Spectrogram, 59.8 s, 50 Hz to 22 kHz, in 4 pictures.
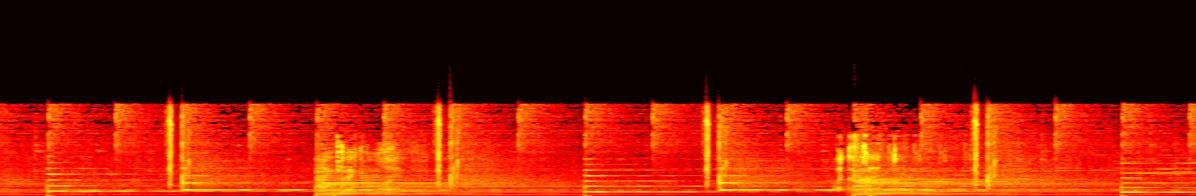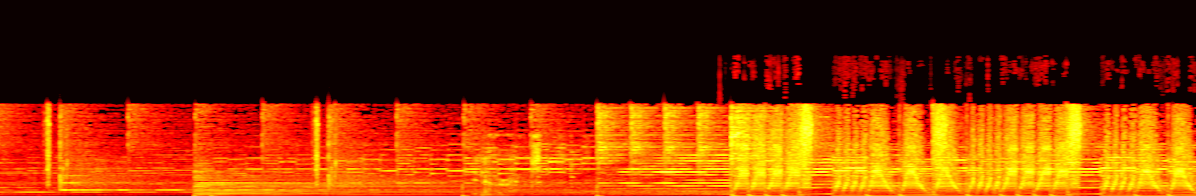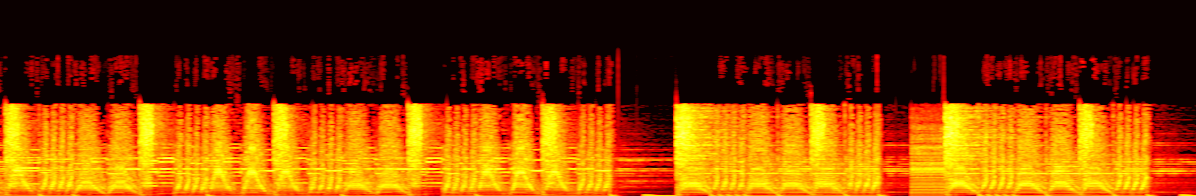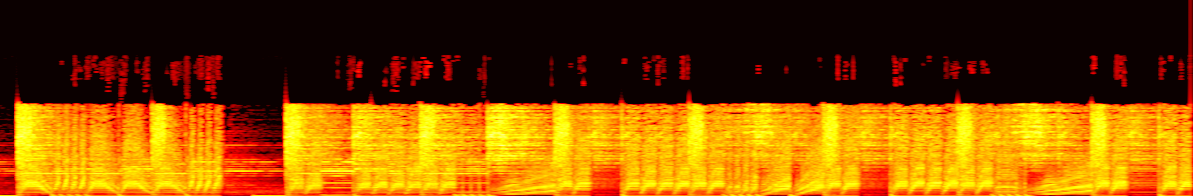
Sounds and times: Dubstep: 0.0s - 59.7s.

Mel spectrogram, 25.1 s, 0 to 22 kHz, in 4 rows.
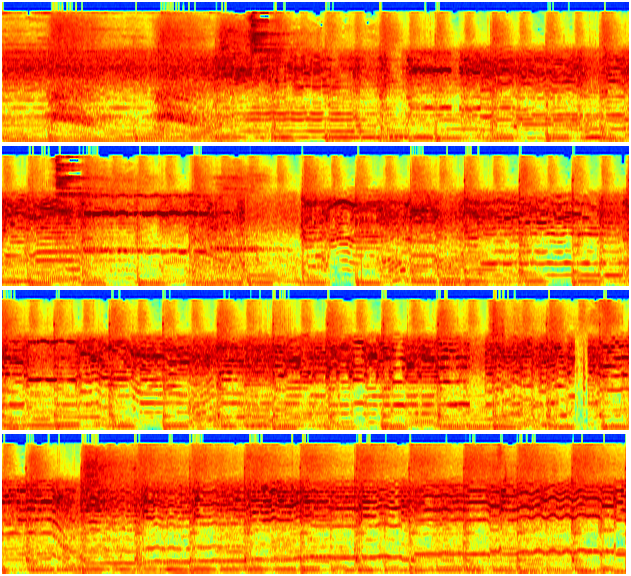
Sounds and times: Music: 0.0s - 25.0s.

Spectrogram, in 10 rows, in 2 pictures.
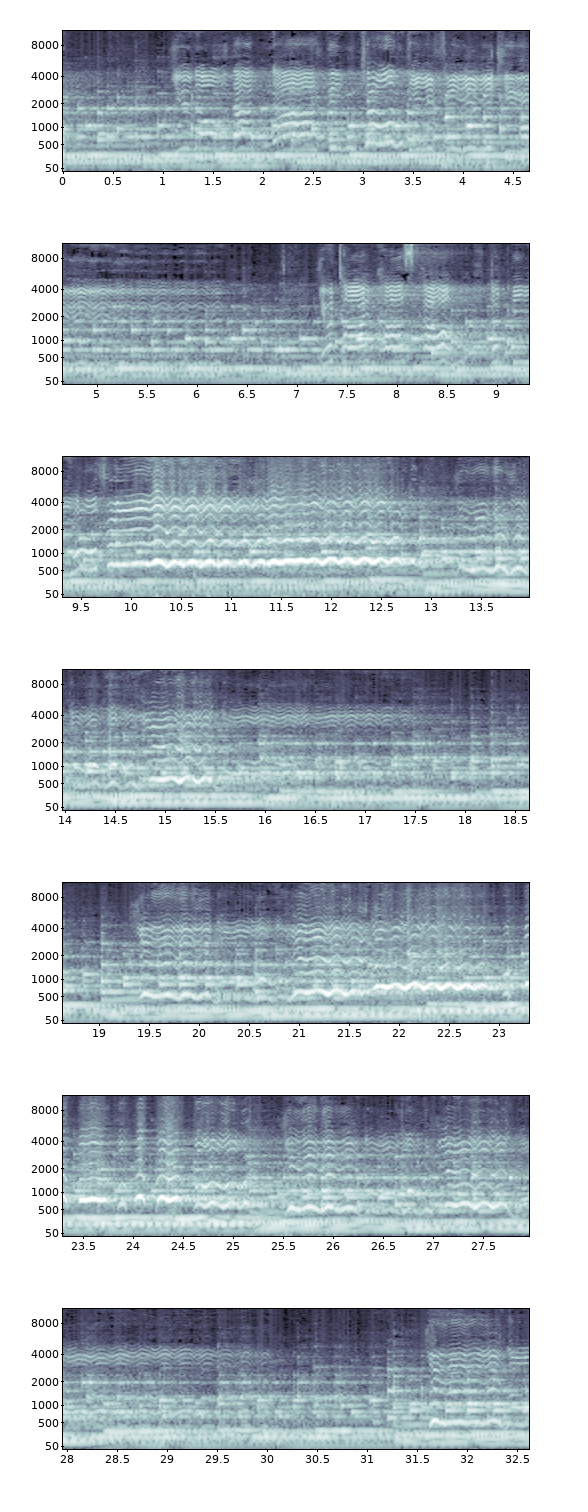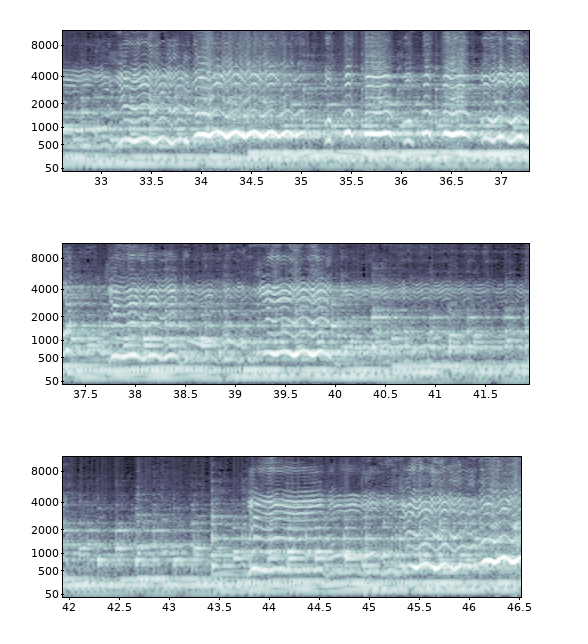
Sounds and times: Marimba, xylophone: 0.0s - 46.5s.

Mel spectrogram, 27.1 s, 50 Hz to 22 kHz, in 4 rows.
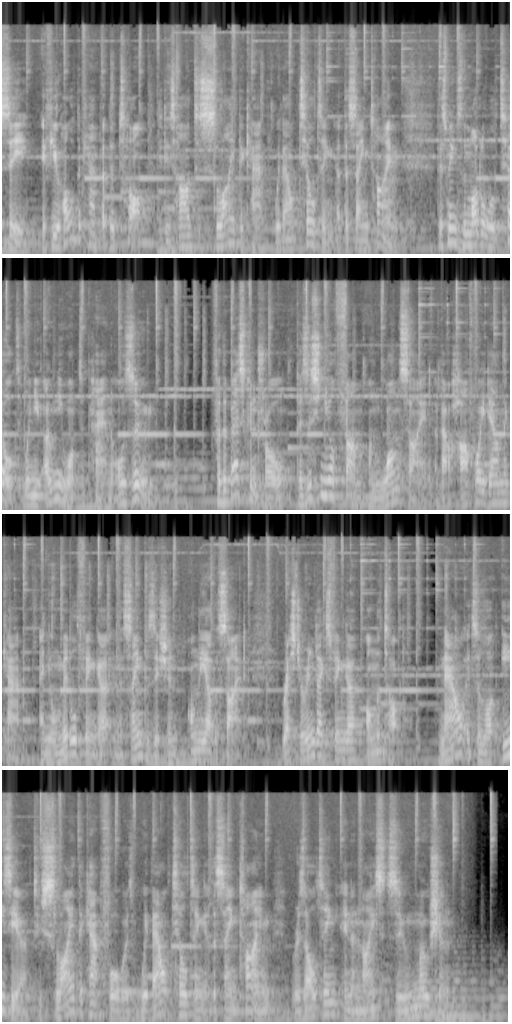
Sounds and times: Speech: 0.0s - 8.9s, 9.6s - 26.4s
Music: 0.0s - 27.0s.

